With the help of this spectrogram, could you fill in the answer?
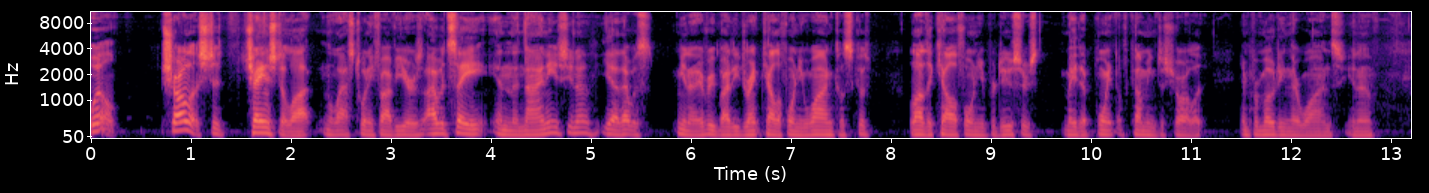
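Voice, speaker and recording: In an American accent, a man with a fairly low pitch talks very fast, his pitch varying in an ordinary way. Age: 60s. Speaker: wine shop and restaurant owner. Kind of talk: interview conversation.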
